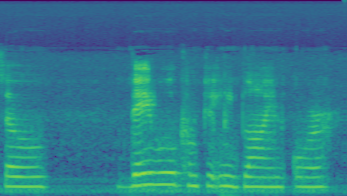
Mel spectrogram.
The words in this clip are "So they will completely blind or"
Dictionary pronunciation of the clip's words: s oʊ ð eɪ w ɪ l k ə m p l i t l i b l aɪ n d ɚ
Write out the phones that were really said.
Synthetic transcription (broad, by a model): s oʊ ð eɪ w ɪ l k ə m p l i t l i b l aɪ n d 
